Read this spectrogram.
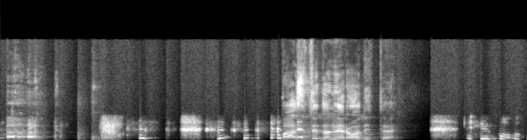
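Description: A man laughs helplessly.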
